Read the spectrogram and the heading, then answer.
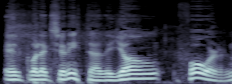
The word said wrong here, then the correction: Fowles: no sé si lo digo bien. John, Fowles.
